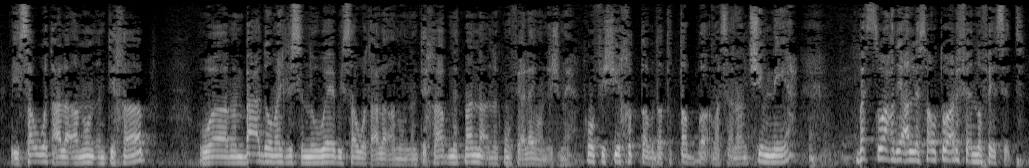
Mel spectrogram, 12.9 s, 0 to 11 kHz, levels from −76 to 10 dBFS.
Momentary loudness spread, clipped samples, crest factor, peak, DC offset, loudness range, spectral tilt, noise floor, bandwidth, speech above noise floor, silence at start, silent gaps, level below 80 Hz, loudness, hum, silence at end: 8 LU; under 0.1%; 18 dB; -2 dBFS; under 0.1%; 3 LU; -5 dB/octave; -41 dBFS; 10.5 kHz; 22 dB; 0.15 s; none; -50 dBFS; -19 LUFS; none; 0 s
